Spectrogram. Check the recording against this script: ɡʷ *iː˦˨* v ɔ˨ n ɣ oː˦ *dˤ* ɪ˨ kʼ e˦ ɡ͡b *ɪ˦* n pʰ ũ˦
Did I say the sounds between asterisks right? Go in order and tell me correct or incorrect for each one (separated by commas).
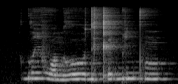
incorrect, incorrect, incorrect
